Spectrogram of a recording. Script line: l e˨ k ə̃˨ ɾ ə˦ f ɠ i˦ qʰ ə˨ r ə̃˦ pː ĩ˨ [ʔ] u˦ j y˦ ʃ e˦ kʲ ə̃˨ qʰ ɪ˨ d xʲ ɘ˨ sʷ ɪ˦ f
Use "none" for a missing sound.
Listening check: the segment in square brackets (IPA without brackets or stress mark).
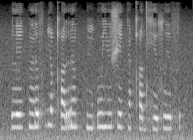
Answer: ʔ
